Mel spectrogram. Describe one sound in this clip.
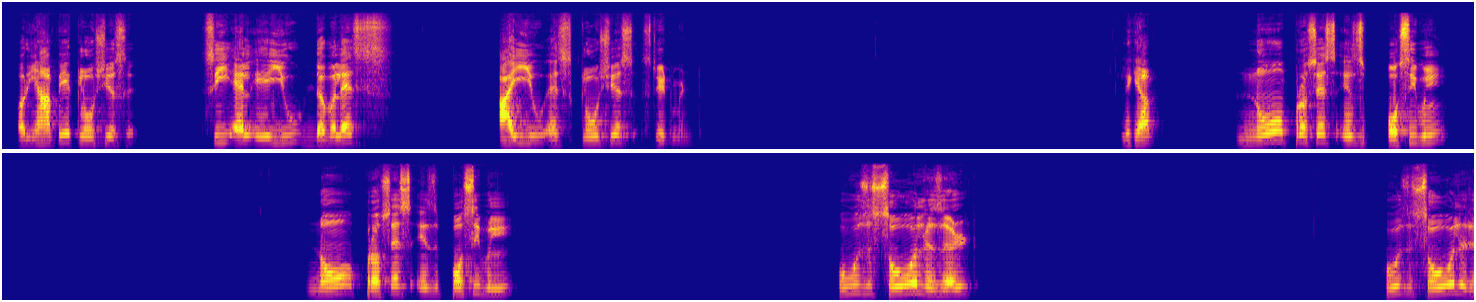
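A young man lectures in bursts into a close microphone, pausing between phrases.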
